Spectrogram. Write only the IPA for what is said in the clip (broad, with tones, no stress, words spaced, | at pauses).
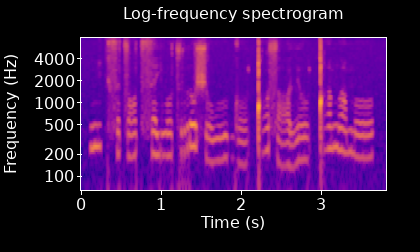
ŋi˦ksə˨t͡s ɔː˥t͡ssɛ˦jwoː˦t͡s ro˥ ʃo˩wuː˨ ɡoː˩ɡ͡ǃɔ˥sɒː˩ lʲoː˨ɡ͡ǃɑ˥ŋʷɑ˦ mo˦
